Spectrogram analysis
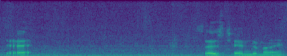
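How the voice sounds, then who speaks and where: A man's voice: low voice, steady tone, takes it slowly, background noise. A man chatting casually during multiplayer gameplay, making dry, teasing remarks to his co-player. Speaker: co-player on the stream.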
